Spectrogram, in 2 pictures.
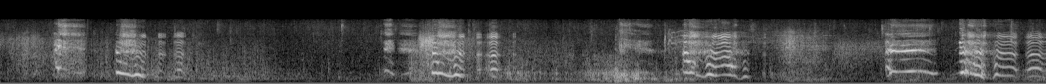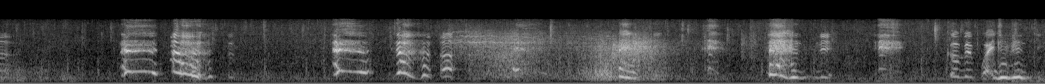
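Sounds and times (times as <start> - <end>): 
heavy rain of a thunderstorm: 0.0 - 20.9
person sobbing and crying: 0.6 - 1.8, 3.8 - 5.2, 6.2 - 7.7, 8.9 - 10.7, 11.7 - 12.8, 13.8 - 15.8, 17.5 - 19.6
speech: 1.3 - 2.0.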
